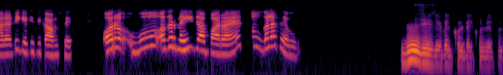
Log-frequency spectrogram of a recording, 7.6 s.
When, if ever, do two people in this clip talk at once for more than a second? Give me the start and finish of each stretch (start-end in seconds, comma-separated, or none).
none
